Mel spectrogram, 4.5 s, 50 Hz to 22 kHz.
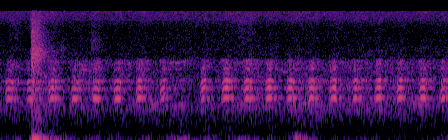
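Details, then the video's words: White-bellied sea eagle chick at its nest begging its mother for food, caught by a live nest camera on 5 August 2022: a quick, even run of about a dozen short, reedy, harmonic yelps, roughly three per second, after a soft thump. "OO MOM GIVE ME ). WHITE BELLIED SEA EAGLE."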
